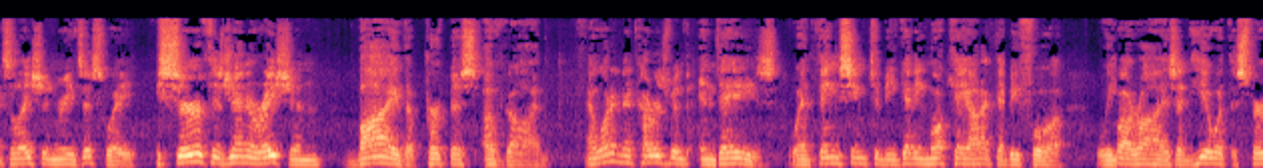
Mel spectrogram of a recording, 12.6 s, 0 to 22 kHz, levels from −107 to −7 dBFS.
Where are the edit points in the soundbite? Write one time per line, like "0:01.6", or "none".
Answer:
0:01.6
0:02.2
0:07.2
0:07.8
0:10.0
0:11.1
